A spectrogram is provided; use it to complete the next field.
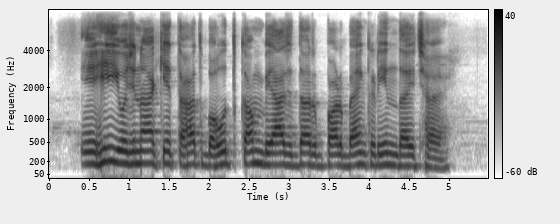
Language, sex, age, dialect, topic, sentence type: Maithili, female, 36-40, Eastern / Thethi, banking, statement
